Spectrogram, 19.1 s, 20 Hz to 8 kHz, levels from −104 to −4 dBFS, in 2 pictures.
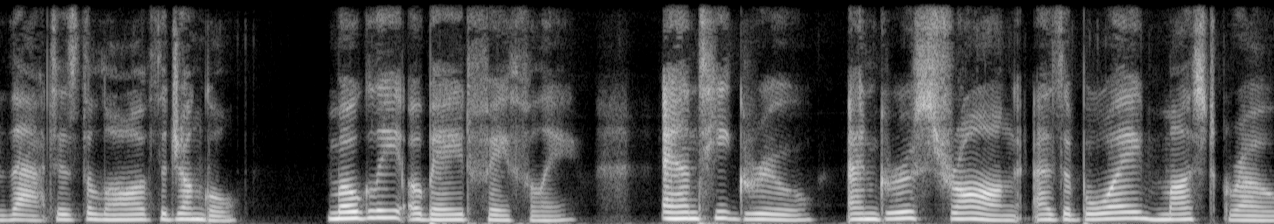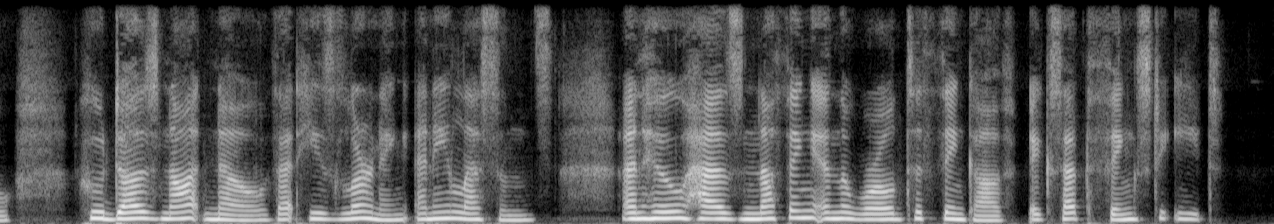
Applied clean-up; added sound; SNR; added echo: neural mask model DeepFilterNet 3.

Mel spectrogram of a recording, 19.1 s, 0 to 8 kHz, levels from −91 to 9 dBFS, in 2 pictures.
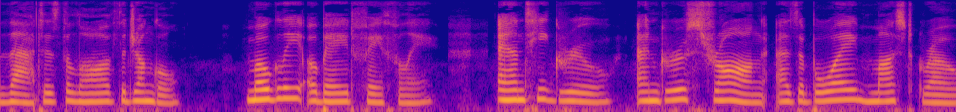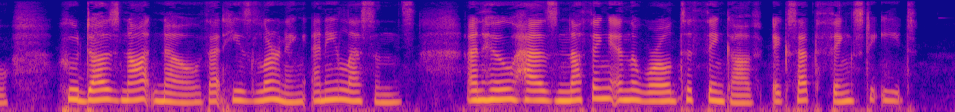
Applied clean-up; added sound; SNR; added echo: none; none; none; none.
